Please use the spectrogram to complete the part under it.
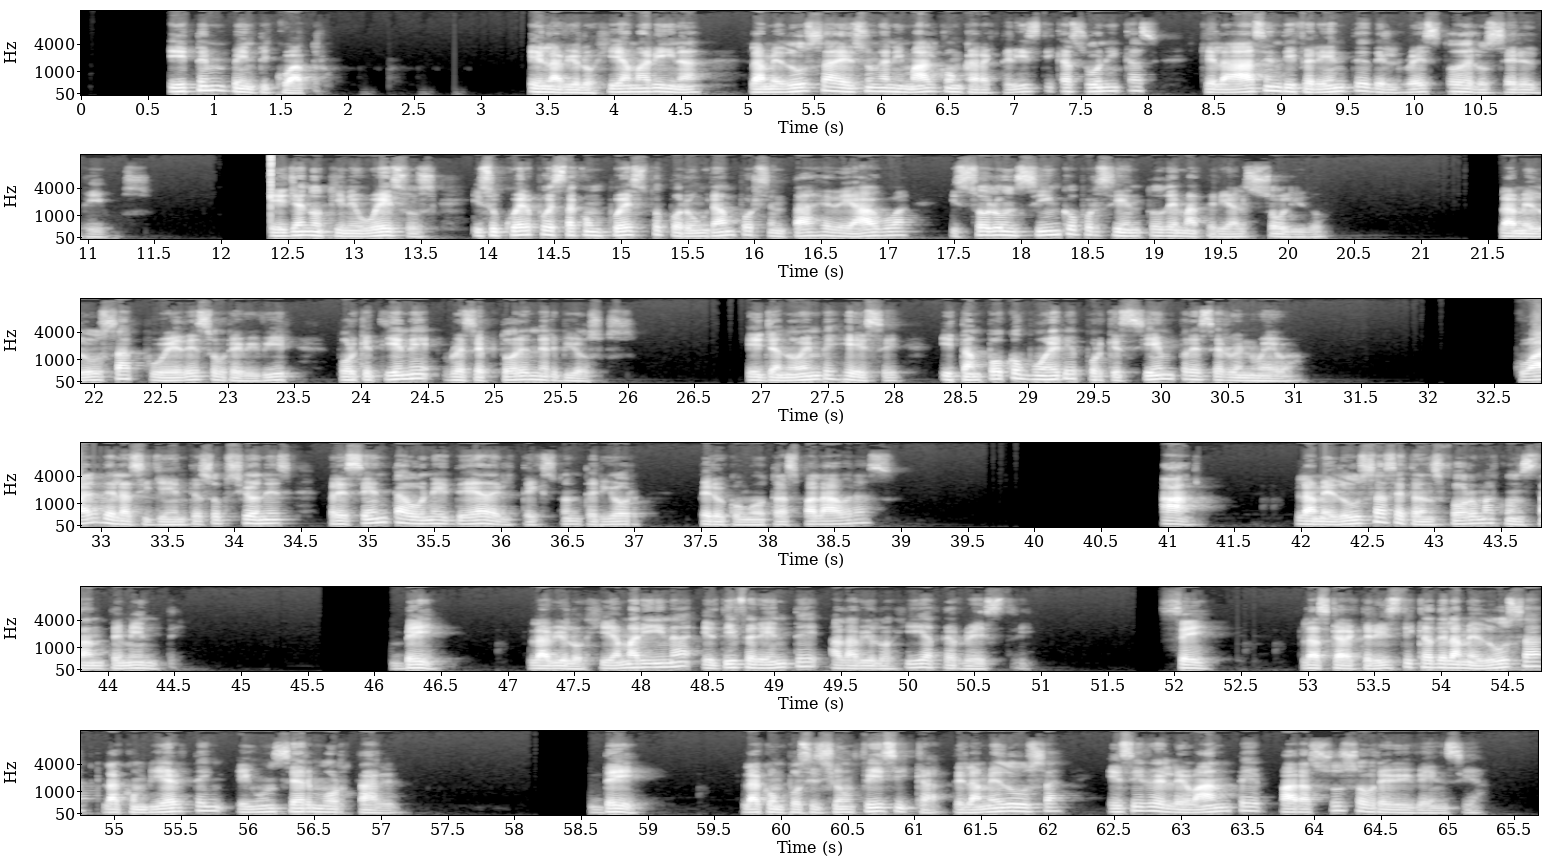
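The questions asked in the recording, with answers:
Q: ¿Cuál de las siguientes opciones presenta una idea del texto anterior, pero con otras palabras?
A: A: La medusa se transforma constantemente.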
